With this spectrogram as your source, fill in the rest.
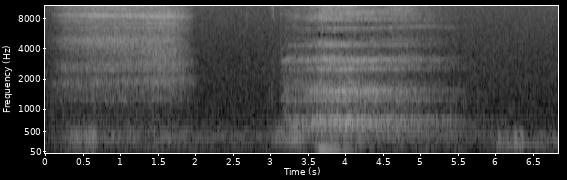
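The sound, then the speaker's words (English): A slow, deep breath during a guided meditation: a long, airy inhale, a pause, then a fuller, drawn-out exhale with a soft throaty rasp, all quiet and unhurried with no talking. “Taking another deep breath here.”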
